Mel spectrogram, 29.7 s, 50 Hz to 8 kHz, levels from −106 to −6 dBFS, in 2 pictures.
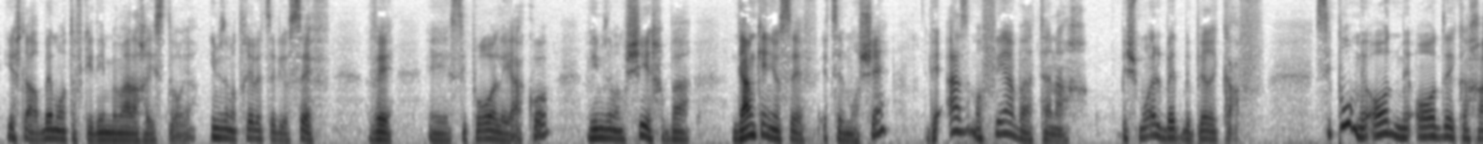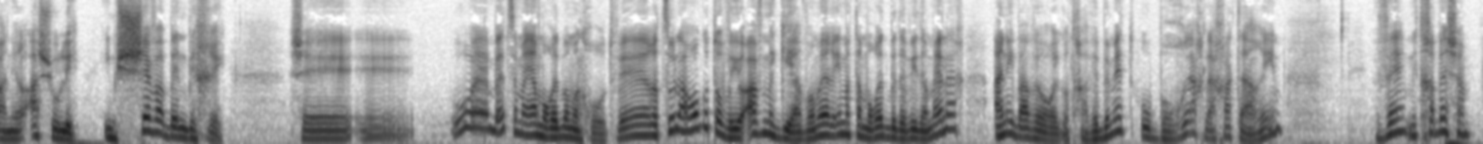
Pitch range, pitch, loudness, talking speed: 110-170 Hz, 130 Hz, -26 LUFS, 135 wpm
